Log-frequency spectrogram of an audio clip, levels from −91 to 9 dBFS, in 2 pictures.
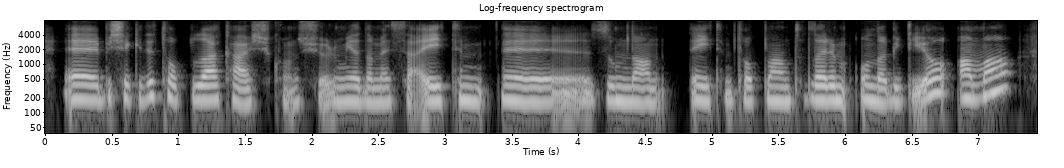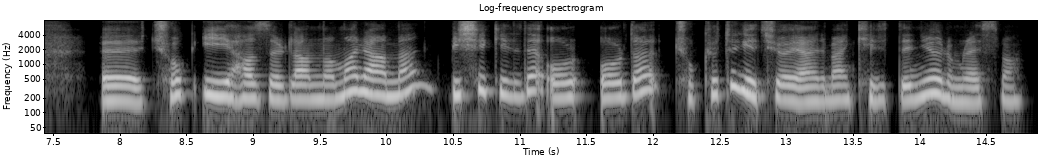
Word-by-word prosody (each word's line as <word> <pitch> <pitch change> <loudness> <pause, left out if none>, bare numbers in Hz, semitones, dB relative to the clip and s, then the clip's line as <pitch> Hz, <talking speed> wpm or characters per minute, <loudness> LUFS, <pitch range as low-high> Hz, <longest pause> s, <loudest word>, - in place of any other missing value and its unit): eee, 190 -1 +4
bir - - -5
şekilde 195 +2 -2
topluluğa 185 -3 +1
karşı 160 -3 -3
konuşuyorum 170 +1 -5
ya 175 -1 +1
da 170 - -1
mesela 165 +1 -4
eğitim, 175 0 +1
eee, 175 +7 +1
Zoom’dan 170 -3 -1 0.2
eğitim 175 -1 -2
toplantılarım 180 +1 0
olabiliyor 180 +8 +1
ama, 235 - +2 0.6
eee, 175 -2 +5
çok 235 +8 -3
iyi 220 -3 +5
hazırlanmama 195 +5 +1
rağmen 255 +8 +2
bir 230 - +4
şekilde 265 0 0
or 210 -2 -1
orada 210 +8 0
çok 195 -1 -10
kötü 235 +9 0
geçiyor, 220 -7 +2
yani, 175 0 0
ben 185 +1 -2
kilitleniyorum 190 +2 0
resmen. 170 +2 -5
190 Hz, 130 wpm, -21 LUFS, 175-225 Hz, 0.6 s, eee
